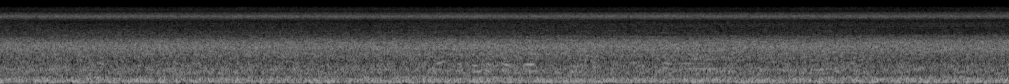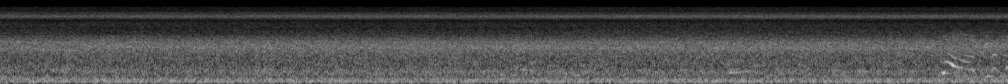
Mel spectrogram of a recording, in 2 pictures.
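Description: Floodwater rushing over a river weir, a steady, even noise without let-up. A brief louder sound with a sliding pitch near the end.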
